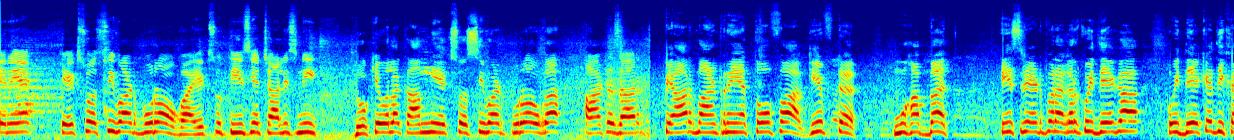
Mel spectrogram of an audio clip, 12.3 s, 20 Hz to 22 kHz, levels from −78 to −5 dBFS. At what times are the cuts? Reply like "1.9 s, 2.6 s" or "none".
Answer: none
